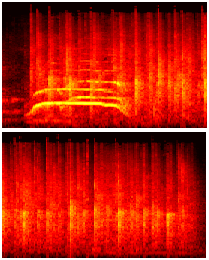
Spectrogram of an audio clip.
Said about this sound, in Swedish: Applåd!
